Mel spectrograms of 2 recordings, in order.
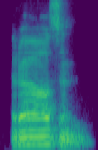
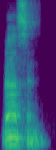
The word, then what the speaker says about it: doesn't: Entonces dirías doesn't, algo así, doesn't. Obviamente, recuerden la T tampoco suena.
